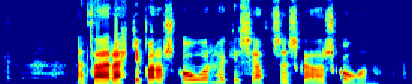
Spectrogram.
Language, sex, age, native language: Icelandic, female, 30-39, Icelandic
